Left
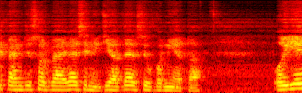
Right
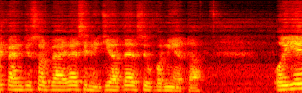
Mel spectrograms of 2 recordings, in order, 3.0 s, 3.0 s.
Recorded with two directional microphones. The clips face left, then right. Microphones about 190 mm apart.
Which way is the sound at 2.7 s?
25° left (ahead or behind).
